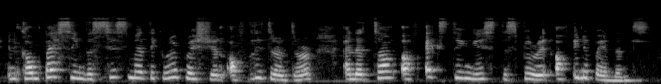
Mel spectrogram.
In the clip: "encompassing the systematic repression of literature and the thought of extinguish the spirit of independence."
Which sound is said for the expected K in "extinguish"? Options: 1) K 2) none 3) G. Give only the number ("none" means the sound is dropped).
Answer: 1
